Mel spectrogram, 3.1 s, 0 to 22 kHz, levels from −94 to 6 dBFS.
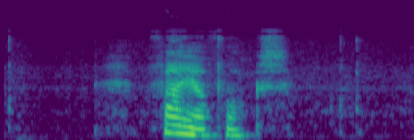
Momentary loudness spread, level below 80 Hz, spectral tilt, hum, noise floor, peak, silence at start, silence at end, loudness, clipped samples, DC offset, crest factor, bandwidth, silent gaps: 21 LU; -72 dBFS; -7 dB/octave; none; -74 dBFS; -6 dBFS; 1.25 s; 1 s; -22 LUFS; under 0.1%; under 0.1%; 20 dB; 7.8 kHz; none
